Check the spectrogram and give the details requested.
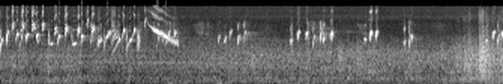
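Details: European goldfinch singing, a recording aimed at pulling birds out of moult into summer mating mood: quick tinkling notes and twitters, one buzzy descending sweep, then sparser chirps with faint background hiss.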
